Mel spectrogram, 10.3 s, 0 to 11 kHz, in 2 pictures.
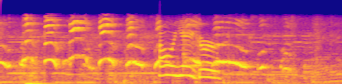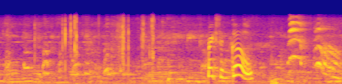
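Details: Great Dane puppies recorded on January 27, 2009, giving arched, wavering whines in quick succession, overlapping one another, with human voices and some background sound mixed in.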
